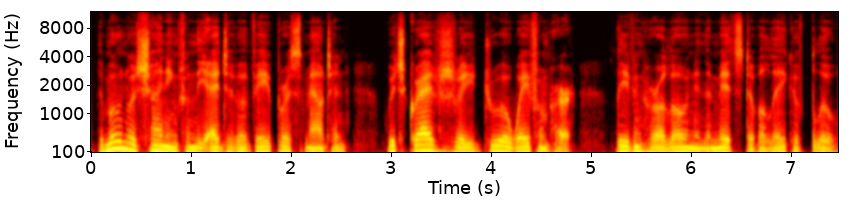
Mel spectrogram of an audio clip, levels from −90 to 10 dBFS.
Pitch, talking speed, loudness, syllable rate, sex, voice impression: 100 Hz, 225 wpm, -18 LUFS, 6.0 syllables/s, male, very masculine, very adult-like, slightly thick, cool, slightly sincere, slightly wild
